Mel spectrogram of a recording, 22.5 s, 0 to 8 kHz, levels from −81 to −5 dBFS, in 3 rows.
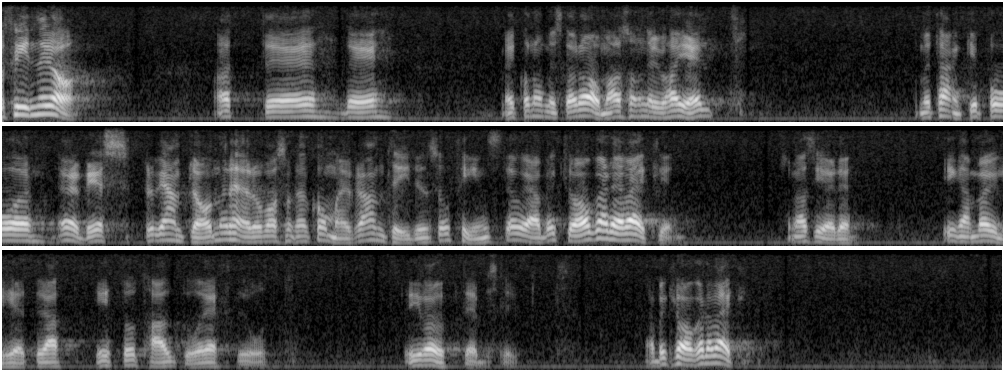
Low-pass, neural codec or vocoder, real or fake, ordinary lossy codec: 7.2 kHz; none; real; Opus, 16 kbps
